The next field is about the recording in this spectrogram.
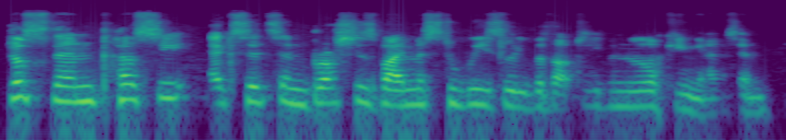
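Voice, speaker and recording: A man's voice: sits high, expressive, a little fast, a bit bright, husky, dry recording. A man reading stage directions as narrator in a screenplay table read.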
